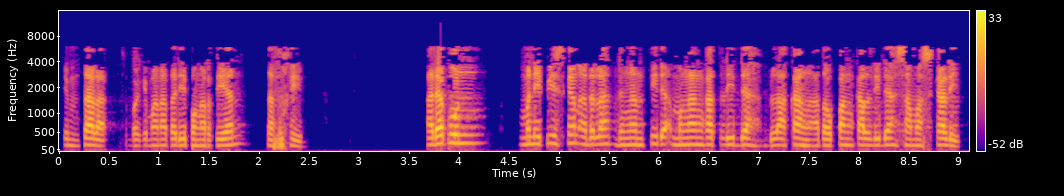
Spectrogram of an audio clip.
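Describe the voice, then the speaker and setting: A man teaching Quran recitation rules, reading Arabic lines slowly and explaining them, with drawn-out pronunciation examples. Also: sits high, fairly even intonation. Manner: reads Arabic text slowly, then explains in Indonesian. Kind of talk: explaining tajweed rules from a text. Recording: dull lo-fi recording.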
